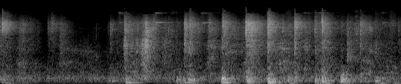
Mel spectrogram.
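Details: Four-month-old Saint Bernard puppy playing indoors with a 13-year-old Shih Tzu; short high yips and whimpers in a quick irregular series, with people urging the dogs to fetch a toy.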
